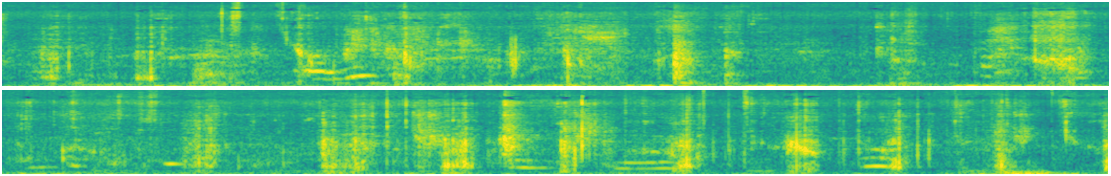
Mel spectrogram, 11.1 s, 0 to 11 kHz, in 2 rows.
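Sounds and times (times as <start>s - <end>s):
chewing ice with crunches: 0.0s - 11.0s
biting ice: 4.9s - 11.0s.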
